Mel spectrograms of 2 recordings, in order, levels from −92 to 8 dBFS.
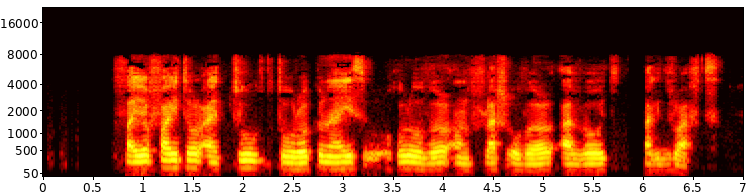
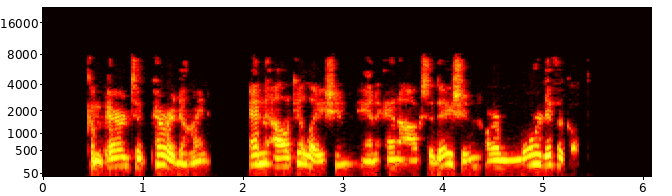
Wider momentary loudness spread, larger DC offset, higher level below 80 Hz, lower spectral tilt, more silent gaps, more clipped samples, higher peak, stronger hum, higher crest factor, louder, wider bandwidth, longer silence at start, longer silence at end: about the same, 10 LU vs 10 LU; neither; second, -64 dBFS vs -58 dBFS; about the same, -3.5 dB/octave vs -4.5 dB/octave; second, 5.91-5.97 s vs 1.73-2.05 s; neither; about the same, -2 dBFS vs -2 dBFS; neither; about the same, 18 dB vs 16 dB; about the same, -18 LUFS vs -18 LUFS; about the same, 8.2 kHz vs 7.8 kHz; first, 0.75 s vs 0.45 s; second, 0.25 s vs 0.75 s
